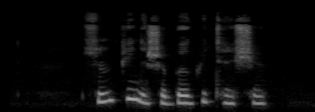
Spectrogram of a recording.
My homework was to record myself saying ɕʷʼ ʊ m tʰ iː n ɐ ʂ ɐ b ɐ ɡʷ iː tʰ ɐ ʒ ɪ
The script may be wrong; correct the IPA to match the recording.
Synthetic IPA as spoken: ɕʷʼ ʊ m pʰ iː n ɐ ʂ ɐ b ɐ ɡʷ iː tʰ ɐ ʃ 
